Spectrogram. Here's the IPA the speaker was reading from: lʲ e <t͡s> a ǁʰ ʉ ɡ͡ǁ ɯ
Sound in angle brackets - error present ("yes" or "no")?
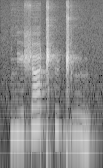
yes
